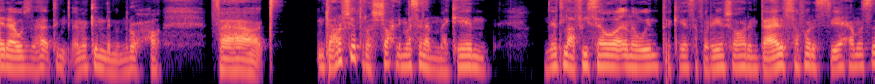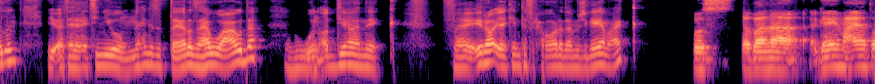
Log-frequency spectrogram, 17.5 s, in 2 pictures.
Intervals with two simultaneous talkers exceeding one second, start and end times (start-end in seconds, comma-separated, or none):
none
